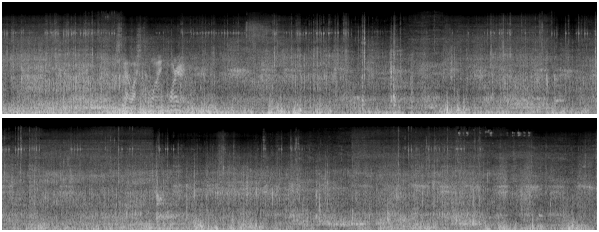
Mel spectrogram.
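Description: A bicycle rattles over bumps and stones.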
